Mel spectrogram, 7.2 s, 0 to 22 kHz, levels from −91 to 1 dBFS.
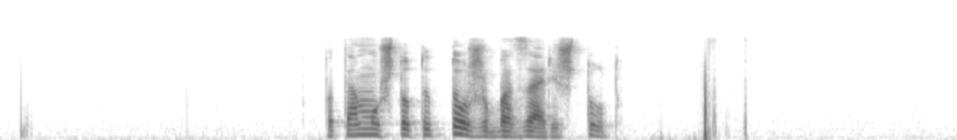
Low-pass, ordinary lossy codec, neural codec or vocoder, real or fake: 7.2 kHz; AAC, 48 kbps; none; real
